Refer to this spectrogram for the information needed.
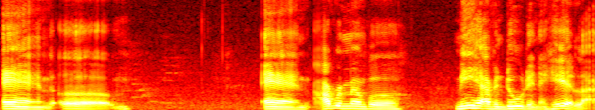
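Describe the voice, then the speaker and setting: Speaking with an American accent, a man goes at a very slow pace with long, frequent pauses. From Oklahoma. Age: 30s. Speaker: interview guest. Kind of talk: casual interview, personal story. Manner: halting, repeats himself.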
